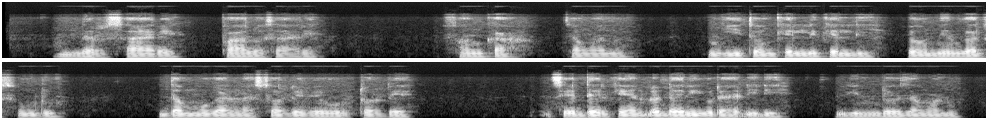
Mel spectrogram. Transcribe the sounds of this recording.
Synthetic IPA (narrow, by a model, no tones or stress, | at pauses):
ndɛɾsaːɾɛ | palɔsaːɾɛ | faŋka | d͡ʒamanu | ŋɡiːtɔŋkelːikelːi | fewniɾŋɡalsudu | damːuɡalnastɔɾdɛvɛwuɾtɔɾdɛ | sɛdɛɾkɛnɗɔdaɾiɡɔdaɗiɗi | windɔd͡ʒamanu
